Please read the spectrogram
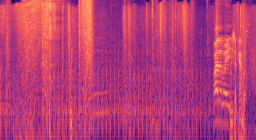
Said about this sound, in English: Stop shooting me.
